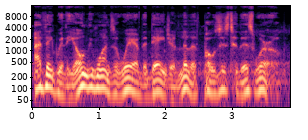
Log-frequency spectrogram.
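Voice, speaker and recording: An actor playing a gruff, stoic vampire hunter in a video game, terse and deadpan, with dry loyalty. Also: male voice, moderate pace. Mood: dry, blunt. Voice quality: very deep. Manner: terse, deadpan, dryly blunt. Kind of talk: video game cutscene dialogue. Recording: music under the dialogue. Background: music.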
